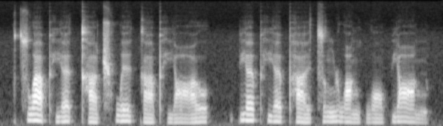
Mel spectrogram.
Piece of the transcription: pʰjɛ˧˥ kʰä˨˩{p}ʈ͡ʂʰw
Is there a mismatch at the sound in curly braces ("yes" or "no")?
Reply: yes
